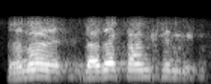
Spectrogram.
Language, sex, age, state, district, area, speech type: Sindhi, male, 30-45, Gujarat, Kutch, rural, conversation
